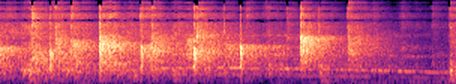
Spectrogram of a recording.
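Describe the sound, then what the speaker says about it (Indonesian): Audience applause in an Indonesian classroom or teacher-training session, a steady stream of mixed hand claps with sharper individual slaps standing out over background noise and a faint voice. "Berikan tepuk tangan dulu."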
